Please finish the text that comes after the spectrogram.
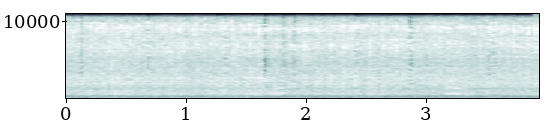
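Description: A 1963 Chevrolet Corvair Monza engine idling with air being drawn into its carburetor intake, a loud, steady close-up hiss and mechanical rumble with a voice talking over it.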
